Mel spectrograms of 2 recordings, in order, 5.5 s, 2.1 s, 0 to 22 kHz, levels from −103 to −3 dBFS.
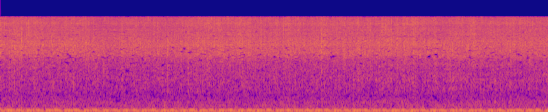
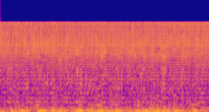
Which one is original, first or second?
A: first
